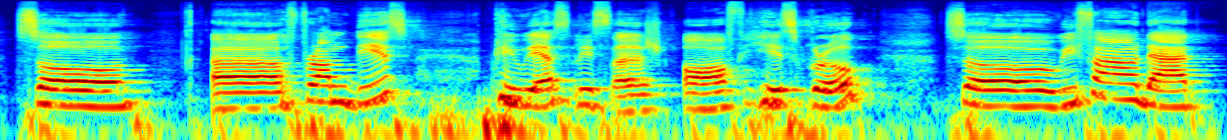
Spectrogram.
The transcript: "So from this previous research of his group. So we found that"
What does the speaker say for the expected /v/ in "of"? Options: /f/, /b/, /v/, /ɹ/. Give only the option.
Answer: /f/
